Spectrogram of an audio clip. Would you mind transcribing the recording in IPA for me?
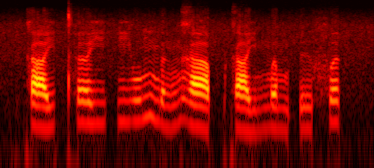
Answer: k a˨˩˦ j t̪ʰ ə˧ j | j u˧˥ ŋ ə˨˩˦ ŋ ɣ aː˨˩ p̚ k a˨˩˨ j m ə˨˩ m ʔ ɨ˨˩ f ə˦˥ k̚

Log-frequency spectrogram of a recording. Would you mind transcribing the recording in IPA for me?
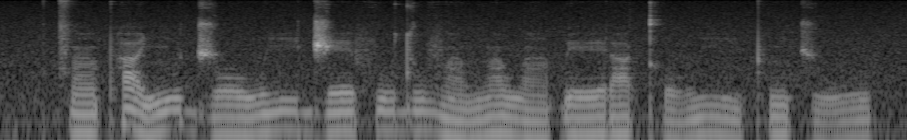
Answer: t͡s ã˨ pʰ a˦˨ ɲ u˦ d͡ʒ oː˨ w iː˦ d͡ʒ eː˦ f u˦ d u˦ v ã˨ ɡʷ ã˦ w ã˨ ɓ eː˦ ɾ a˦ kʰ o˨ β iː˦˨ pʰ ĩ˦ t͡ʃ uː˨˦

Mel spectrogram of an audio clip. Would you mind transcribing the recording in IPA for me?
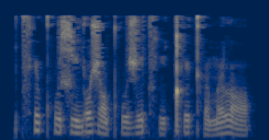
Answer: t͡sʰ ɪ˥ kʷʰ ɪ˧˥ ɕ i˧ j o˥ ʒ ɔ˩˧ kʷʰ i˧ ʒ i˥ t͡sʰ i˩˧ ǃʰ ɪ˧ kʰ ə˩ m ə˧˥ l ɔ˩

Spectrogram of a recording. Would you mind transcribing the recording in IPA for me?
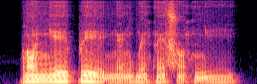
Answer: ɾ ɔ̃˧ ɲ eː˧ p eː˦˨ ŋ ɛ̃˨˦ ɡ͡b ɛ̃˧ t ɛ̃˨ s ɔ̃˧ t ɲ iː˦

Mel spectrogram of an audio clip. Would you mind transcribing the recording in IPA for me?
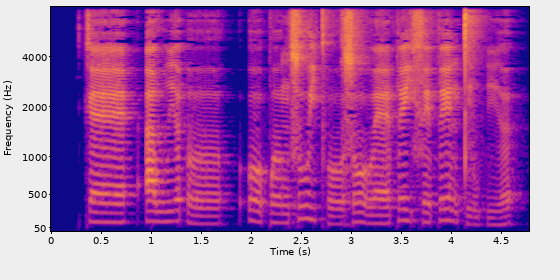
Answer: k ɛː˧ | ʔ a˧ w ʋ i˧˥ ə̯ ʔ ɤː˩ | ʔ oː˧˩ p ɤː˩ ŋ s uː˥˨ j pʰ oː˩ s oː˥˨ ʋ ɛː˩˧ p e˥˨ j f e˧ p eː˥˨ n t̪ i˩ w ʔ i˩˧ ə̯

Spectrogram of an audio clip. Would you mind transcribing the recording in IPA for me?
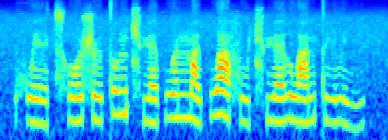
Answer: x w e˨˩ ɪ̯ t͡sʰ o˧˥ ʊ̯ ʂ ɻ̩˧˥ t̪ ɤ˥ ŋ t͡ɕʰ ɥ ɛ˧˥ p w ə˥ n m a˨ ɪ̯ p w ä˥˩ f u˨˩ t͡ɕʰ ɥ ɛ˧˥ l w a˧˥ n t̪ i˧˥ l i˨˩˦

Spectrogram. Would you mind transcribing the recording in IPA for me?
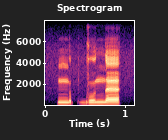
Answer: ŋ ə˧ p ɡ u˦ n ɛ˦

